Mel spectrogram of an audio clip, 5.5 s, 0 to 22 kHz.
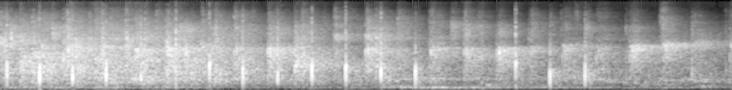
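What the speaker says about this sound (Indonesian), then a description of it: "Kita kasih aplaus untuk kelompok 2" A classroom audience applauds a student group, a steady patter of many hands clapping close by with sharp individual claps standing out throughout.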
